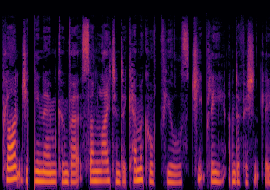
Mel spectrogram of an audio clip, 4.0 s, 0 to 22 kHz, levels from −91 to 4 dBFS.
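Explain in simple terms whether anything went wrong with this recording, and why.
The speech cuts out three times: from 0.41 to 0.51 s (about 100 ms), from 2.32 to 2.41 s (85 ms), and from 3.44 to 3.47 s (30 ms). These are blocks of digital silence, where stretches of the sound were replaced by silence with no fade. The middle gap fits one 4096-sample buffer, which suggests the playback program did not refill its output in time.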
